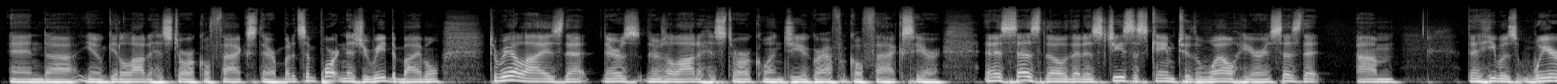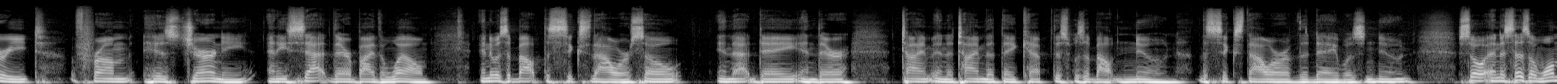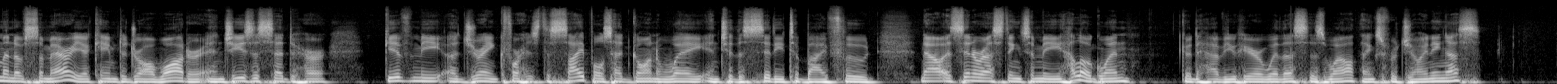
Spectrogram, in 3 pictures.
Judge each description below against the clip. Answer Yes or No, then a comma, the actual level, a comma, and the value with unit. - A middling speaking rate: Yes, average, 190 wpm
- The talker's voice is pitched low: Yes, low, 120 Hz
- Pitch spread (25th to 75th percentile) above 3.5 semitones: No, average, 3.2 semitones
